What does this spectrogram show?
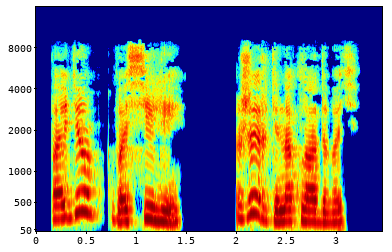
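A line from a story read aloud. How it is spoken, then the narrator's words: Ordinary voice. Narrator (Russian): Петр обычным голосом сказал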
